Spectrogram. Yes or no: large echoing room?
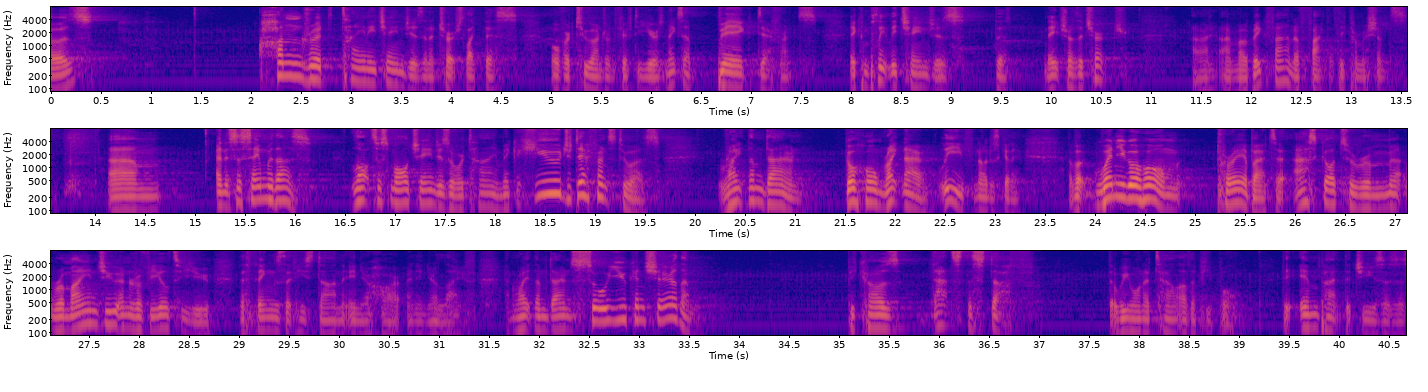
yes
